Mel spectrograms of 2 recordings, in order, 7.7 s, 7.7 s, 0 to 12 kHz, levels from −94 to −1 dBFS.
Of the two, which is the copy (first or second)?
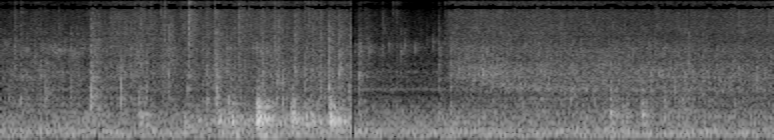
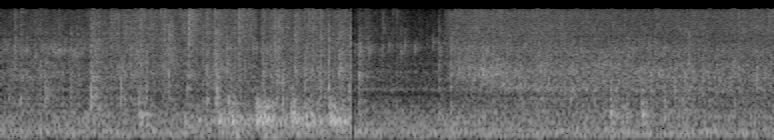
second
